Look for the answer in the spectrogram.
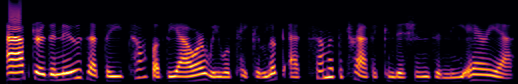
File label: speech normal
